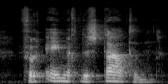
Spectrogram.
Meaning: ellipsis of Verenigde Staten van Amerika (“United States of America”)
- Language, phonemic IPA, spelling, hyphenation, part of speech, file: Dutch, /vəˌreː.nəx.də ˈstaː.tə(n)/, Verenigde Staten, Ver‧enig‧de Sta‧ten, proper noun, Nl-Verenigde Staten.ogg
